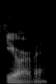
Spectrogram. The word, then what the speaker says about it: Guillorme: Yeah, both pronunciations are fun, but the right one's Guillorme.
